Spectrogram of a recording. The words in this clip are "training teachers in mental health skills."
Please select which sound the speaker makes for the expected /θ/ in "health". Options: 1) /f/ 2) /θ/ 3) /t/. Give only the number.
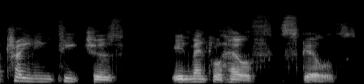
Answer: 2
